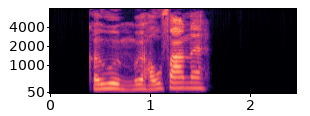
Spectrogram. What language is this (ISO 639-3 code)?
yue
